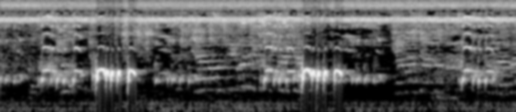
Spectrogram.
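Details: Melodious phrases from a local wild zebra dove, meant to lure other doves into song. Two phrases of rapid looping coos come about two and a half seconds apart, with softer doves cooing around them and constant high hiss.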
